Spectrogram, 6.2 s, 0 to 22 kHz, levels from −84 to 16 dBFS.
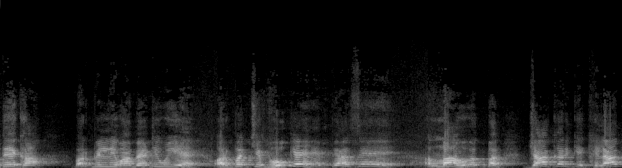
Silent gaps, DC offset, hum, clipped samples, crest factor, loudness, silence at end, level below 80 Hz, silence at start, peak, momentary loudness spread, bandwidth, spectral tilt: none; under 0.1%; none; under 0.1%; 16 dB; -18 LUFS; 0 s; -70 dBFS; 0 s; 0 dBFS; 11 LU; 10 kHz; -4 dB/octave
